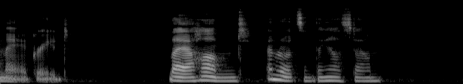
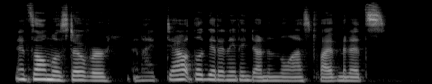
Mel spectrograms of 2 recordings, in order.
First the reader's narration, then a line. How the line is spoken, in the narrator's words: she said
